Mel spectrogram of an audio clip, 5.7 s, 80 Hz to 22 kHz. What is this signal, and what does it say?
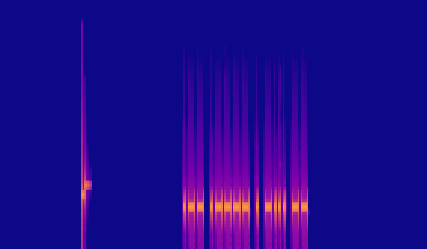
Morse code, heard as a keyed tone, about 40 wpm, 700 Hz. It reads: W1EBM
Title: K1USN SST QSO Practice - 40wpm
